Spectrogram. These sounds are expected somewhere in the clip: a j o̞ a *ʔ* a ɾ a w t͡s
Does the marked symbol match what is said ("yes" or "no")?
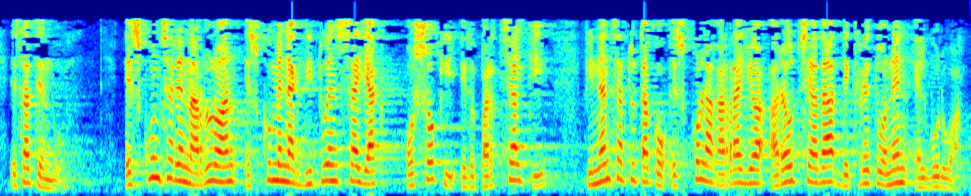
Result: yes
